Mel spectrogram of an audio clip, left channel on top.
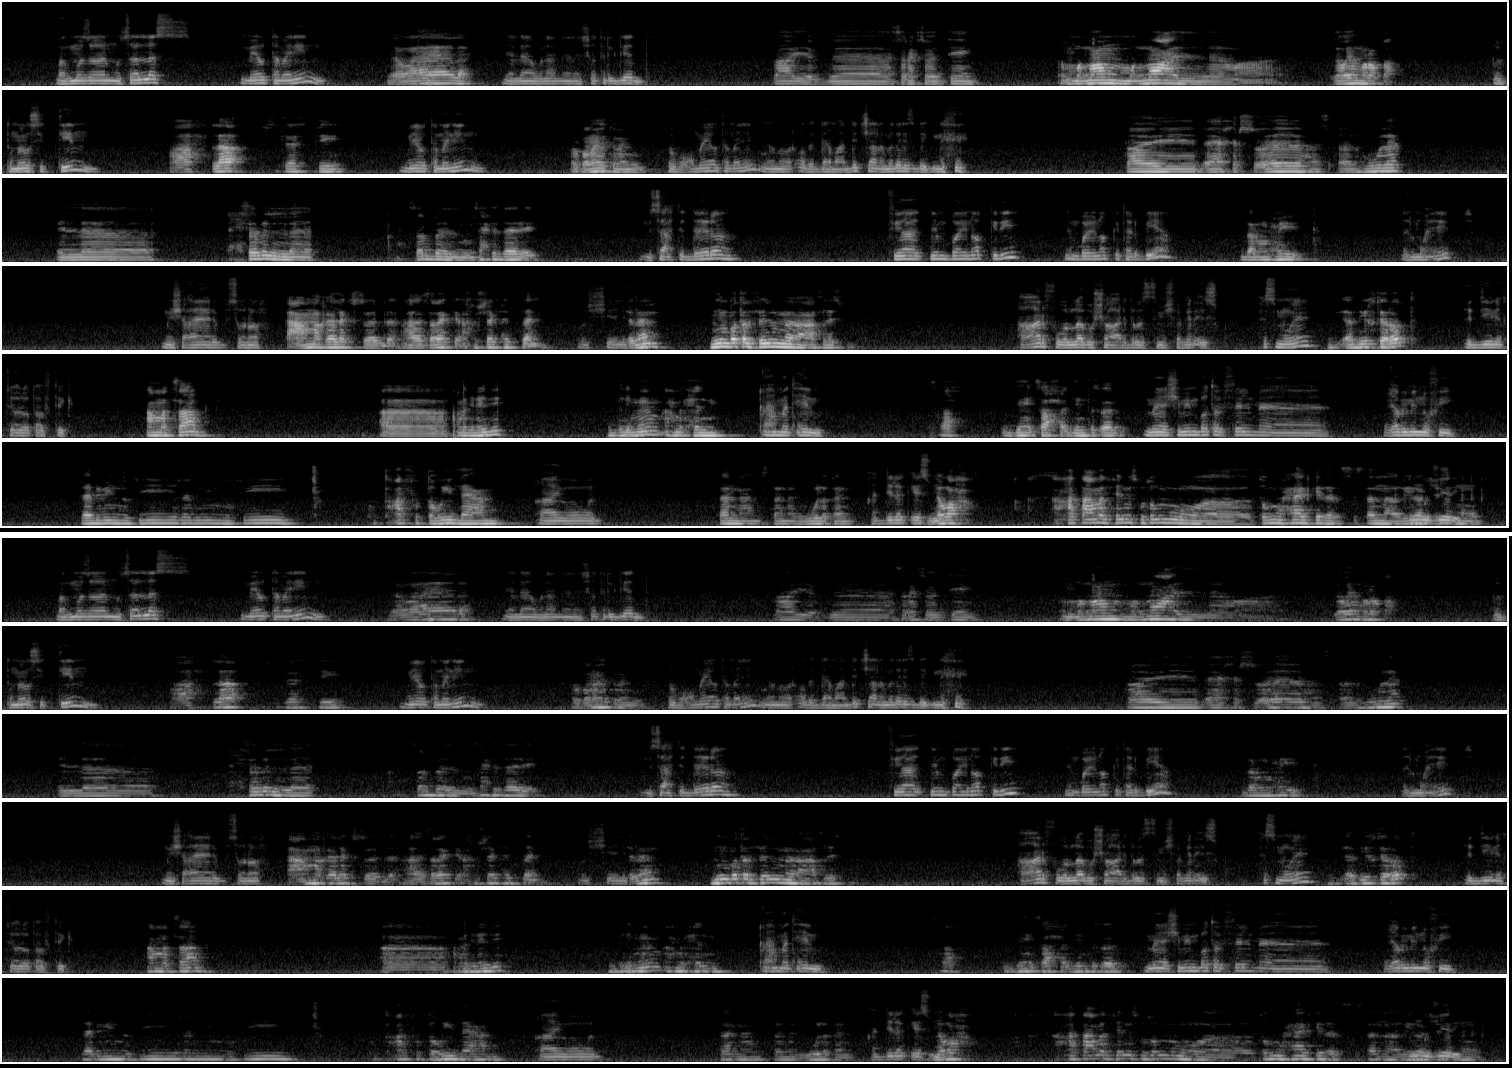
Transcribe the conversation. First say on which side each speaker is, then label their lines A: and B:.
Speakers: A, on the left; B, on the left.
A: مجموع زوايا المثلث 180
B: يا ولا
A: يا لا ولا ده انا شاطر جد
B: طيب آه هسألك سؤال تاني مجموع
A: مم.
B: مجموع ال- آه، زوايا مربع
A: 360
B: صح لا 66
A: 180
B: 480
A: 480 يا نهار ابيض ده انا ما عدتش على مدارس بجنيه
B: <laughs> طيب آخر سؤال هسأله لك حساب ال حساب مساحة الدايرة ايه؟
A: <laughs> مساحه الدايره فيها 2 باي نق دي 2 باي نق تربيع
B: ده المحيط
A: للمحيط مش عارف بصراحه
B: يا عم هغيرلك السؤال ده هسألك هخشك في حتة تانية
A: وش اللي
B: تمام
A: في
B: مين بطل فيلم عسل اسود؟
A: عارفه والله ابو شعر ده بس مش فاكر اسمه اسمه ايه
B: ادي اختيارات
A: اديني اختيارات افتكر
B: محمد سعد آه، محمد هنيدي عادل امام احمد حلمي
A: احمد حلمي
B: صح اديني صح اديني انت سؤال
A: ماشي مين بطل فيلم آه، غبي منه فيه
B: غبي منه فيه غبي منه فيه كنت عارفه الطويل ده يا عم
A: ايوه هو ده
B: استنى يا عم استنى اجيبهولك انا
A: هدي لك اسمه
B: اللي هو ح- حتى عمل فيلم اسمه توم و... توم وحاجة كده بس استنى اجيبك
A: توم وجيري
B: اسمه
